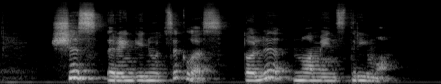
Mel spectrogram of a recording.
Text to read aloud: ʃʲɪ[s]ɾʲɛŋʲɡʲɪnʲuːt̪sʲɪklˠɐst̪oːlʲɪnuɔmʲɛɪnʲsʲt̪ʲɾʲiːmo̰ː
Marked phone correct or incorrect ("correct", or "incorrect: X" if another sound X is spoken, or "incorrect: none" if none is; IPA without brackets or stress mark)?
correct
